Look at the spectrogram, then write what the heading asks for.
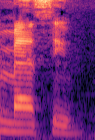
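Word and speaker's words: massive: ये हो गया हमारा मैसिव ई का हमारा कोई साउंड नहीं आएगा क्योंकि ई हमारा साइलेंट है डी को ड पढ़ते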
